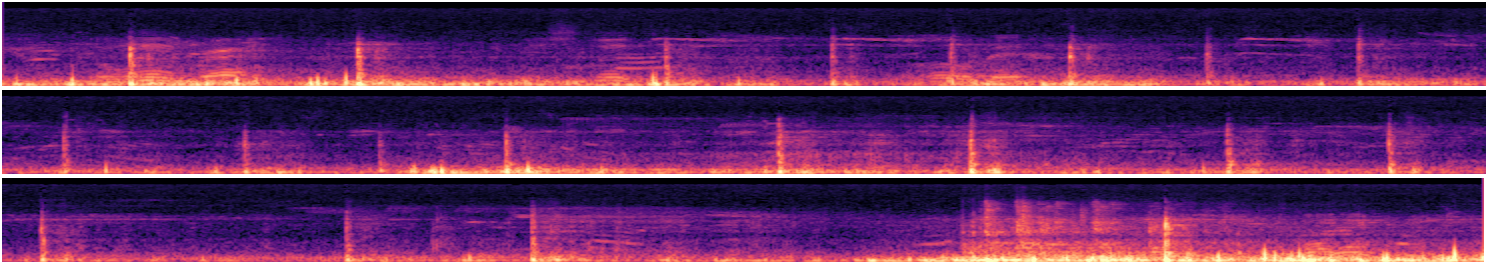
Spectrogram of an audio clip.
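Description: A basketball bouncing on an asphalt court, a sharp thud every half second to a second at uneven spacing.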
